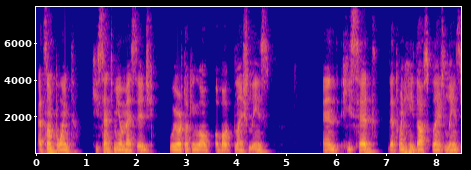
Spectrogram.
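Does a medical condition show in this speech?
No.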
